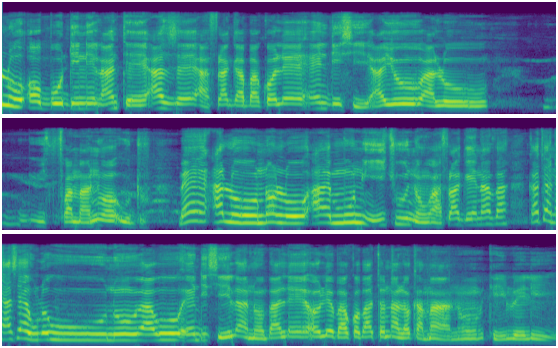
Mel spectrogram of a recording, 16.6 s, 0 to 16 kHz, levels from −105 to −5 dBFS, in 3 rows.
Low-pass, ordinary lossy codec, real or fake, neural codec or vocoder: 10.8 kHz; AAC, 96 kbps; fake; vocoder, 24 kHz, 100 mel bands, Vocos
